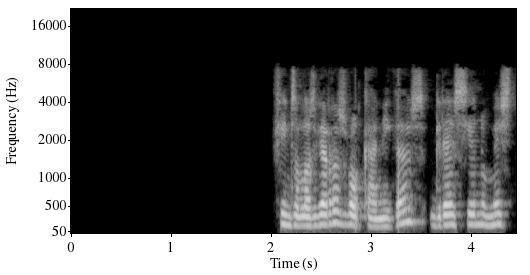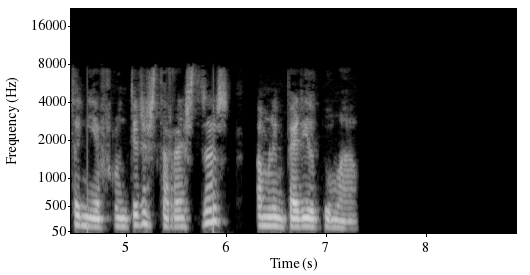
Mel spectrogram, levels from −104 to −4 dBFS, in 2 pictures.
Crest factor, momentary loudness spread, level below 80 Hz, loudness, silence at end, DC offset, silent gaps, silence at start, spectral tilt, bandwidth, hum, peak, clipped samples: 20 dB; 8 LU; -66 dBFS; -29 LUFS; 1.6 s; under 0.1%; 6.17-6.30 s; 2.05 s; -5.5 dB/octave; 7.8 kHz; none; -10 dBFS; under 0.1%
